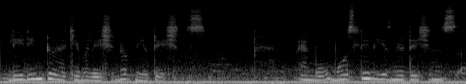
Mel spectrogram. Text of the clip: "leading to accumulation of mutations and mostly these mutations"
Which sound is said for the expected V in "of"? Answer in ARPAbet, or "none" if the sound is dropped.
V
